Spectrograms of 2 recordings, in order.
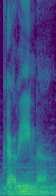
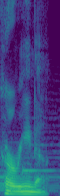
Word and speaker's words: Karina: I don't know why I pronounce Spanish names, or why I'm pronouncing her name like in English. Like, instead of saying Karina, I'm saying Karina.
